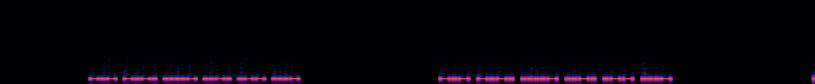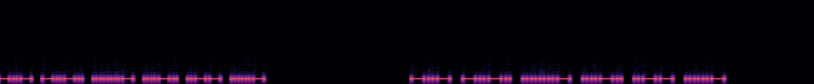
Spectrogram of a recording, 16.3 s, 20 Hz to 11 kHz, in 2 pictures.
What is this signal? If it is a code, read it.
Morse code, heard as a keyed tone, about 34 wpm, 700 Hz. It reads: KC4FWV KC4FWV KC4FWV KC4FWV
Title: Speed Racing - USA Call Signs 28wpm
